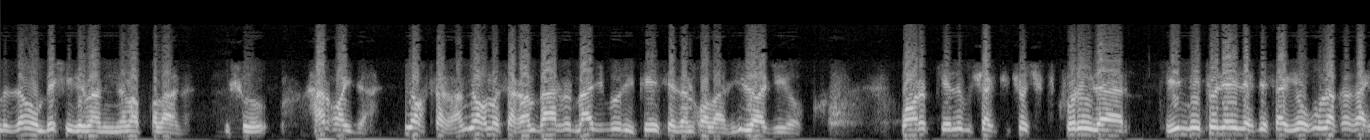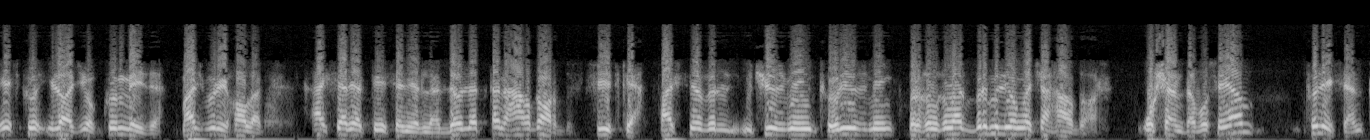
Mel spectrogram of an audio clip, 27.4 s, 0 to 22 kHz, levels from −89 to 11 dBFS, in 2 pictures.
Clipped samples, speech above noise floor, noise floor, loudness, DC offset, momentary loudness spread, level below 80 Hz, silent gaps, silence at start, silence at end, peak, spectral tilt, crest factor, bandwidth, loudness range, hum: under 0.1%; 28 dB; -42 dBFS; -14 LUFS; under 0.1%; 9 LU; -48 dBFS; none; 0 s; 0.1 s; -2 dBFS; -4.5 dB/octave; 12 dB; 11 kHz; 3 LU; none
